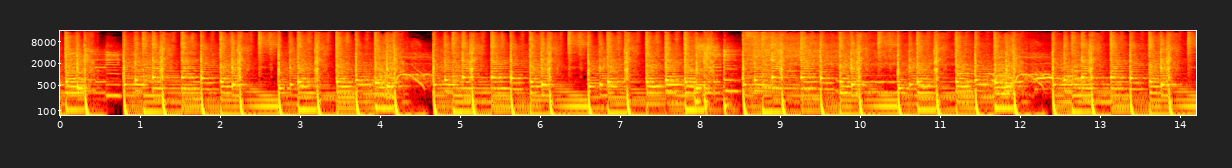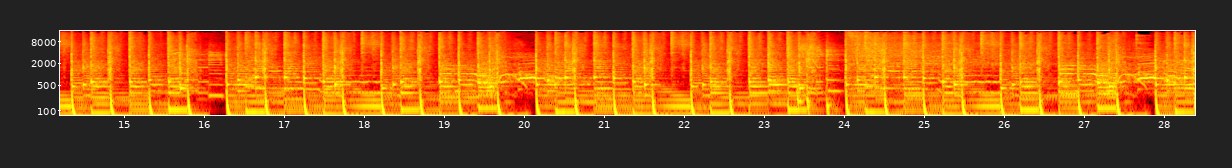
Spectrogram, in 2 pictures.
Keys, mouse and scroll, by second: 12.0 click, 15.1-19.6 drag, 23.7 click.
